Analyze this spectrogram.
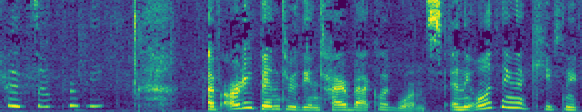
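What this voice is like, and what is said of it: Teary, emotional voice. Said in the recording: “get a little teary”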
